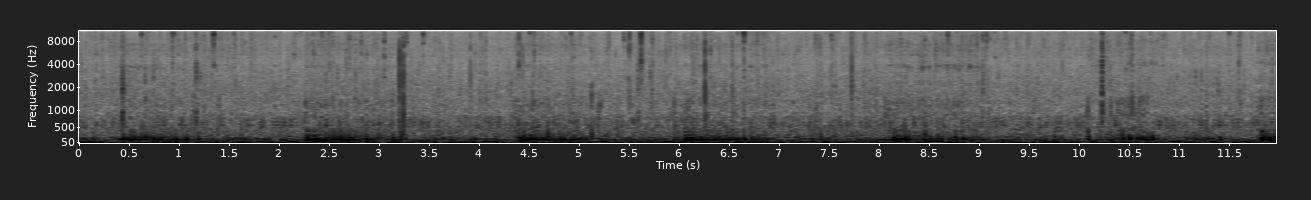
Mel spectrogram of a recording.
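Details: Cats dozing by a rain-streaked window with a cozy fire. A deep, rumbling purr rises and falls in breath-paced waves about every two seconds, partly masked by rain hiss and scattered crackling from the fireplace.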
